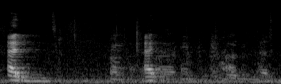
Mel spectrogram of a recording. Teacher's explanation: My chest is resonating with my vocal cords vibrating inside.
